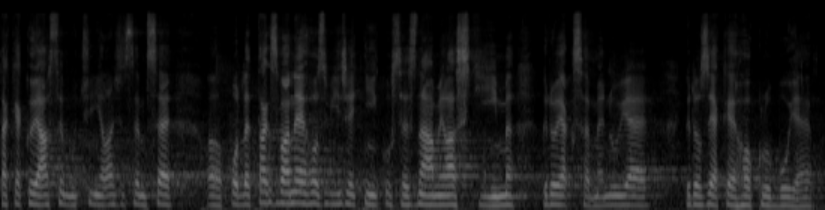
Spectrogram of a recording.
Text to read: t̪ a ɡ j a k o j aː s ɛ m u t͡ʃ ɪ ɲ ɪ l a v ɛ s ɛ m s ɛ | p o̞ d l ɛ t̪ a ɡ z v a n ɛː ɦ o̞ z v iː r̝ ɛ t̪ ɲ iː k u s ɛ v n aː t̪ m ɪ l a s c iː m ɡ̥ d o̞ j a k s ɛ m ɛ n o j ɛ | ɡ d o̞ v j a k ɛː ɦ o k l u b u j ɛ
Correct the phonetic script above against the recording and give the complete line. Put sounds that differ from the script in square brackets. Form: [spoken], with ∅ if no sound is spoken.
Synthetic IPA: t̪ a [k] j a k o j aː s ɛ m u t͡ʃ ɪ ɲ ɪ l a [ʒ] ɛ s ɛ m s ɛ | p o̞ d l ɛ t̪ a ɡ z v a n ɛː ɦ o̞ z v iː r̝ ɛ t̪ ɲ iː k u s ɛ [z] n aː [∅] m ɪ l a s c iː m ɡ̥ d o̞ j a k s ɛ m ɛ n [u] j ɛ | ɡ d o̞ [z] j a k ɛː ɦ o k l u b u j ɛ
